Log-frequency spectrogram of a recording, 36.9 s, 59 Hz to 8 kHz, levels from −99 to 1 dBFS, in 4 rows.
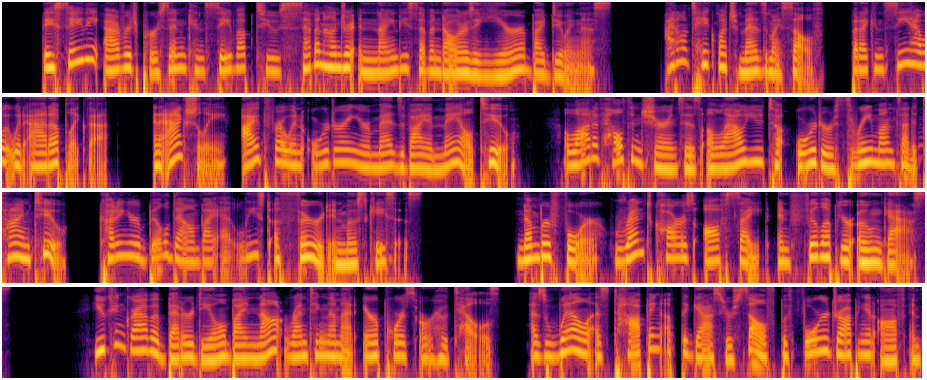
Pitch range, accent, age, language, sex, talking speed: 180-235 Hz, American, 20-39, English, female, 175 wpm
